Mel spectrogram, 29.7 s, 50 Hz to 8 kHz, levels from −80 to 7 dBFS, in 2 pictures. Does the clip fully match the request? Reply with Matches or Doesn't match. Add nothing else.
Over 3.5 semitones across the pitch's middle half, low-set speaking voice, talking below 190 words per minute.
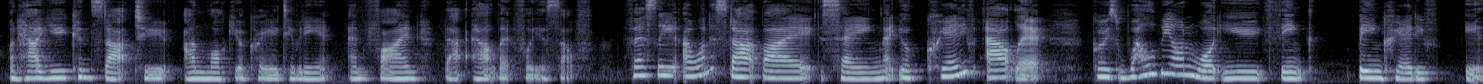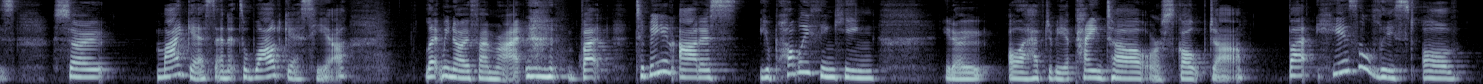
Doesn't match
